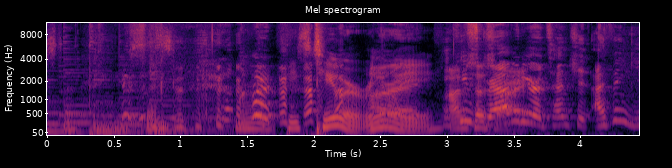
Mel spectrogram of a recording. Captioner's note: people laughing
